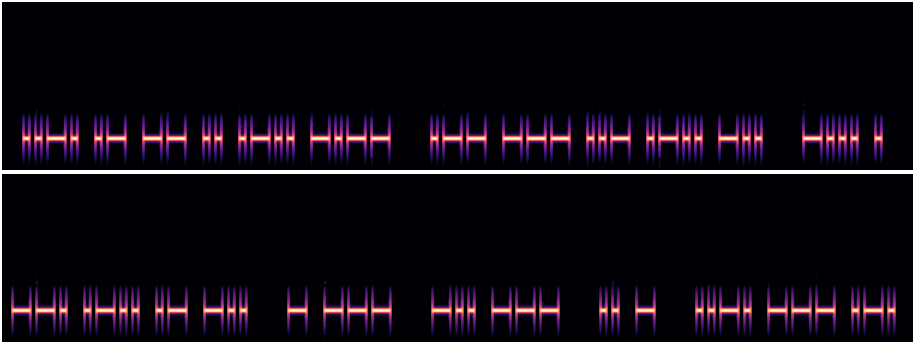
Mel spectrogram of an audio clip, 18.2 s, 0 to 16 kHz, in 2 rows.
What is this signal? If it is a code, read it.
Morse code, heard as a keyed tone, about 20 wpm, 700 Hz. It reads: FAMILY WOULD BE GLAD TO DO IT FOR
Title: Sentences from Top 1000 Words - Review Part 3 - 20wpm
